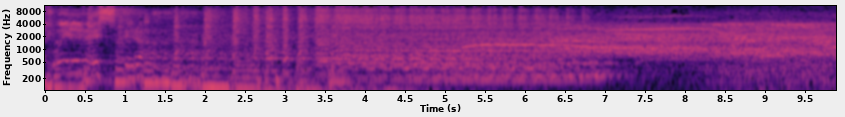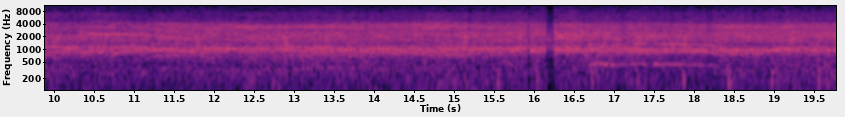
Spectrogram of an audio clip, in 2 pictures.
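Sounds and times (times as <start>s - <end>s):
speech: 0.1s - 2.0s
large concert crowd screaming, whooping and cheering: 2.3s - 19.7s
concert crowd applauding: 5.2s - 19.7s.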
